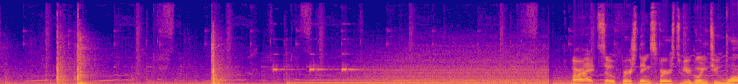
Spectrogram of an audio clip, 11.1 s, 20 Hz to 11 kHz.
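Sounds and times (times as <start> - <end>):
short high keypad beeps: 4.1 - 5.6
microwave oven humming: 4.1 - 8.2.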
